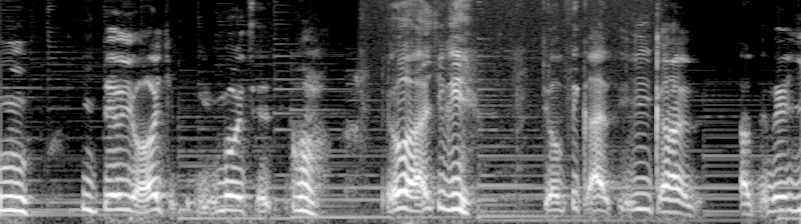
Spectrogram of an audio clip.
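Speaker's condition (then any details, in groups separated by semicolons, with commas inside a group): Cerebral palsy; some difficulty speaking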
